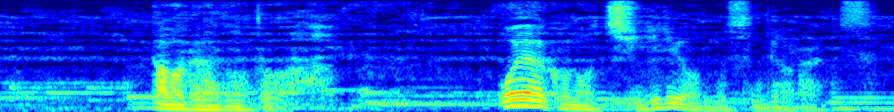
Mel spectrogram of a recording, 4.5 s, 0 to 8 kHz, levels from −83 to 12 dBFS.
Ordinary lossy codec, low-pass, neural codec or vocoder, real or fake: none; none; codec, 16 kHz, 8 kbps, FreqCodec, smaller model; fake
